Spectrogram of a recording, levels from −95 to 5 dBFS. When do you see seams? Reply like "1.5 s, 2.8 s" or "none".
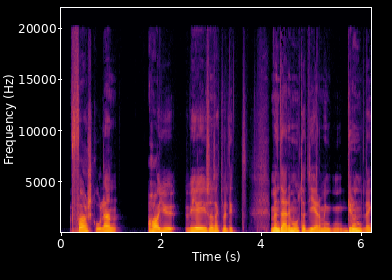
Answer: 2.5 s, 4.2 s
